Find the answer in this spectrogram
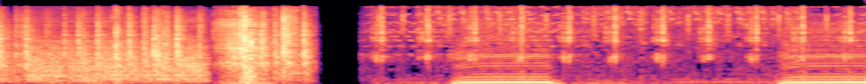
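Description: Cartoon sound effects. A dense crackling, clicking rush swells about a second in and cuts off suddenly. After a short gap comes a run of quick clicks, with two short low tones about two seconds apart.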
